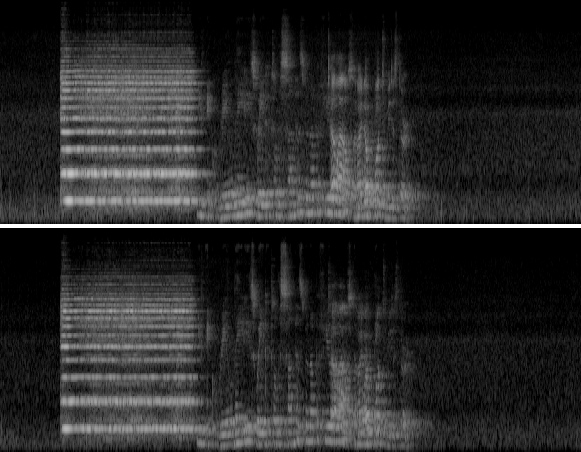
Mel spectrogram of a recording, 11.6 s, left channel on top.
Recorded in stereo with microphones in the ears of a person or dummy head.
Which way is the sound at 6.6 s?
35° left (ahead or behind).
